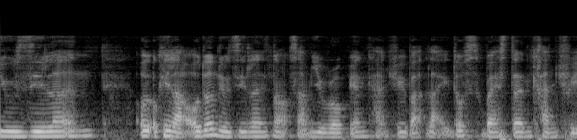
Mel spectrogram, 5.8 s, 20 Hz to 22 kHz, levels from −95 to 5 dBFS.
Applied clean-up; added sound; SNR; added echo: none; none; none; reverberation time 0.2 s.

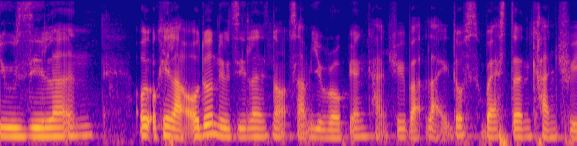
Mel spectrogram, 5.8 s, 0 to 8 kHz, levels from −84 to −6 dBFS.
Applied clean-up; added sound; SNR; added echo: none; none; none; none.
